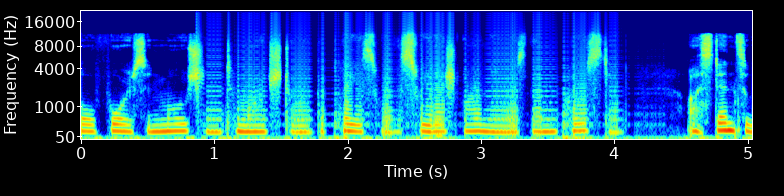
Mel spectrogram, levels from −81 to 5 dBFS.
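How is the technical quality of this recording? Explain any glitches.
The recording has one significant fault: buffer tearing from 0.86 s to 4.38 s. The software writing the playback ring buffer and the hardware reading it have drifted into each other, so they cross within every period. About a third of each buffer holds stale audio from a few milliseconds earlier, spliced in with hard edges. The result is a steady robotic buzz at 345 Hz, which fits a 128-sample buffer, riding on the speech wherever there is signal.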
